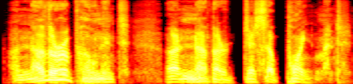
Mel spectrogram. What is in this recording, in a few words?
taunt, en US; Swain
